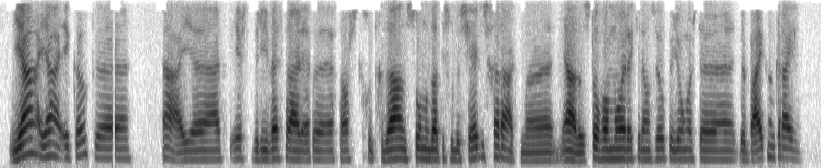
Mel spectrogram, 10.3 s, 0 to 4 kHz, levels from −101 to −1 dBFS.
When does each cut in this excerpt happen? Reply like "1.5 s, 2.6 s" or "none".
3.9 s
